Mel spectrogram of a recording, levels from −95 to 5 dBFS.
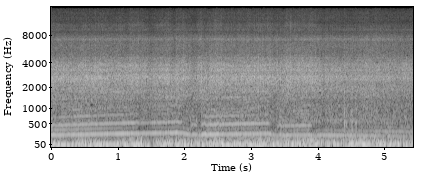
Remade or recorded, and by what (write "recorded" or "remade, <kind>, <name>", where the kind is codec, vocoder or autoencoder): recorded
